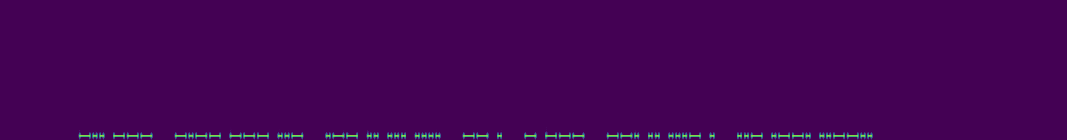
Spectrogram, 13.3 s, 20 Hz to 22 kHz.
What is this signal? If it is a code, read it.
Morse code, heard as a keyed tone, about 28 wpm, 700 Hz. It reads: DO YOU WISH ME TO GIVE UP?
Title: Sentences from Top 1600 Words 28wpm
